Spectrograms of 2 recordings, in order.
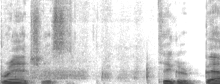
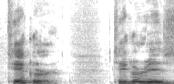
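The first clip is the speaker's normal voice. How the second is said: ordinary delivery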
